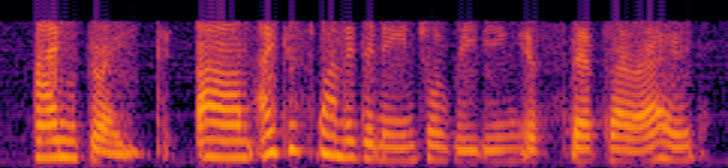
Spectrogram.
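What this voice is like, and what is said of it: Slight Southern twang. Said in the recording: “I kind of hear a little bit of a southern twang in your voice ... There's a little accent. Doesn't sound like New York, though.”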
